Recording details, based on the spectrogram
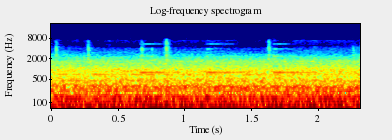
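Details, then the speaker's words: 2013 Toyota Prius T3, front wheel bearing failed: steady low droning whir like a helicopter under road noise, prominent at 30 mph and above at cruising speed; worn front wheel bearing. "I've got toyot Prius T3 about it it's a 2013 plate and the the bearing's gone on the front and I can hear it um I'm going to speed up a bit it sounds like um helicopter a woring noise"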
